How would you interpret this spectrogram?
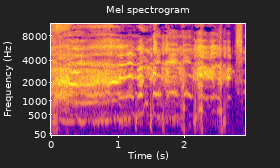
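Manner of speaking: long, high burst of laughter; cracking up. Real, not acted. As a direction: laugh helplessly at the joke. Cracking up at a joke.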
